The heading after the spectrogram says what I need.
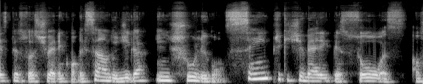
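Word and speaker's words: Entschuldigung: Inxuligon. Então aprende essa palavra. Se você vou, por exemplo, numa padaria, as pessoas estiverem conversando, diga enchuligon.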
